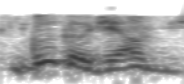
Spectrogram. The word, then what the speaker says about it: glucogel: Yeah, it's glucogel, G-L-U-C-O-G-E-L. And it's a blend of things that are required by your cartilage, ligaments, tendons, connective tissue, and disc to actually maintain themselves. Okay, glucogel,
